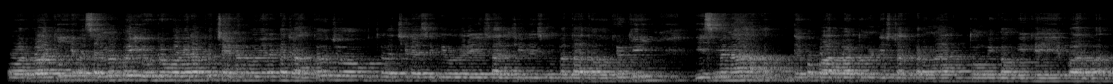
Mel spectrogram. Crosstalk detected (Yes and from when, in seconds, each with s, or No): No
